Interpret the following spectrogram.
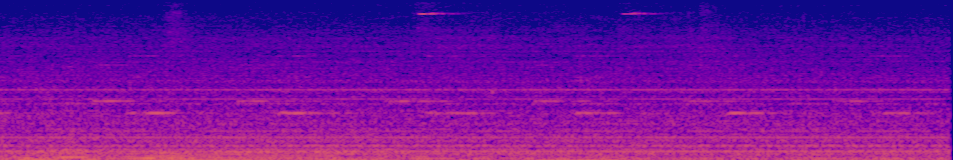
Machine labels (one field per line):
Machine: pump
